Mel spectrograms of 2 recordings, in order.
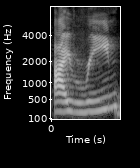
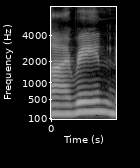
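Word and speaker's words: Yrene: r n yene infuriating Irene infuriating but it's pronounced Irene like come on Irene yeah that's e you dumbass it's come on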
